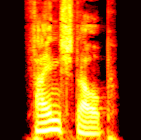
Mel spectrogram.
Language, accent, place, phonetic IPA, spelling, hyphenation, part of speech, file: German, Germany, Berlin, [ˈfaɪ̯nˌʃtaʊ̯p], Feinstaub, Fein‧staub, noun, De-Feinstaub.ogg
- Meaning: particulate matter, particulates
